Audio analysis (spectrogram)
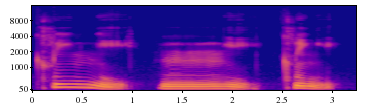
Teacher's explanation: You hear the sound only the nasal sound here, no G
